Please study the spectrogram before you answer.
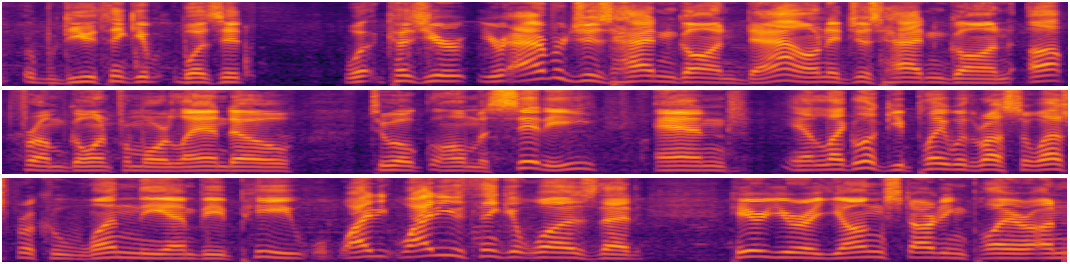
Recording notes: Live from San Antonio for the Final Four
